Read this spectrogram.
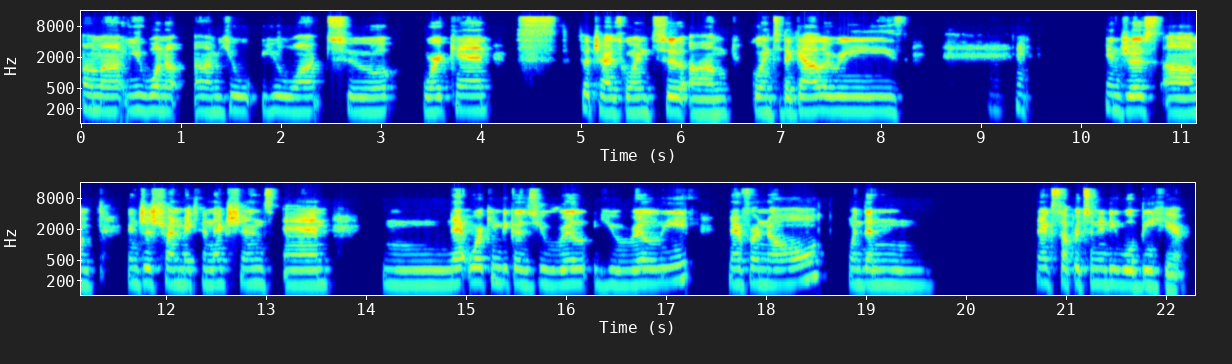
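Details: Adult who stutters, hosting a National Stuttering Association webinar on careers; repetitions of words and phrases are audible; stuttering.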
